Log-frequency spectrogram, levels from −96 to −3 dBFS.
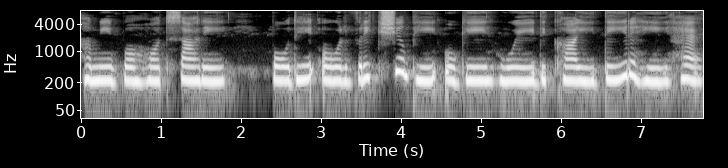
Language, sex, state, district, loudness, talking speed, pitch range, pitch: Hindi, male, Punjab, Fazilka, -12 LUFS, 100 wpm, 220-240 Hz, 225 Hz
